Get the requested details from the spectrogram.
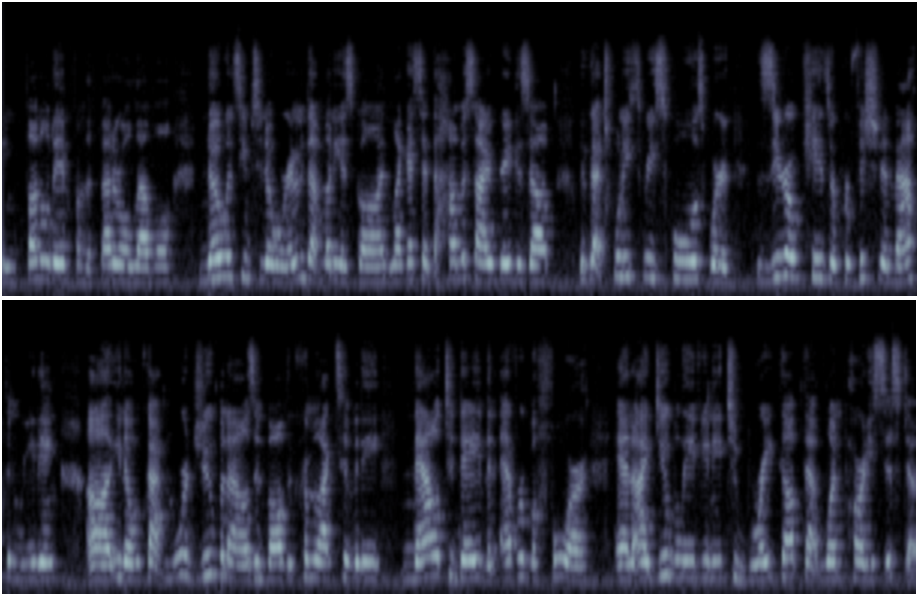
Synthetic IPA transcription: ɪ̃ŋfʌ̃ɾl̩ˠdɪ̃nfɹʌ̃mðəfɛɾə˞l̩ˠlɛvl̩ˠnoʊwʌ̃nsĩmz̥tʰɨnoʊwə˞ɛ̃ñʌvðət̚mʌniɨzɡɔ̃nlaɪkaɪsɛd̪̚ðɨhɑmɨsaɪd̚ɹẽɪɾɨzʌp̚ | wivɡɑtʰw̥ɛ̃ɾ̃iθɹiskulˠzwə˞ | zɪɹoʊkʰɪdzə˞pʰɹ̥əfɪʃɨ̃nɨ̃nmæθɨ̃nɹiɾɪ̃ŋʔʌjɨñoʊwivɡɑt̚mɔɹd͡ʒʉvɨ̃naɪlˠzɨ̃ɱvɑlˠvd̃kʰɹ̥ɪ̃mənl̩ˠæk̚tʰɪvɨɾi | naʊtʰɨdeɪðɨ̃nɛvə˞bəfɔɹ | ɨ̃naɪdɨbəlivjɨnid̚tʰɨbɹeɪkʌp̚ðɨt̚wʌ̃npʰɑɹɾisɪstɨ̃m

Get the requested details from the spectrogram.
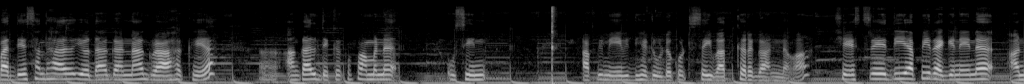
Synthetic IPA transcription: bad̪jejəsand̪ʱaɦajoːd̪aːɡanːaːɡɾaːɦəkəjə | a̰ŋɡald̪ekəkəpamənə | usin | apimeːʋid̪iɦəʈəuɖəkoʈə̥səiʋat̪kəɾəɡanːə̰ʋa̰ | ʃeːst̪ɾejəd̪iːapiɾæɡenenəan

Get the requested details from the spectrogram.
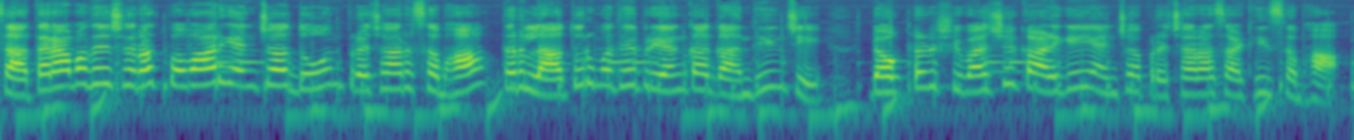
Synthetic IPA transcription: sat̪aɾjaməd̪ʱːjeɕəɾət̪̚pəʋaɾjaɲt͡ɕjad̪onpɾət͡ɕaɾsəbʱat̪əɾlat̪uːɾməd̪ʱjepɾijəŋkaɡãnd̪ʱiɲt͡ɕiːɖɔk̚ʈəɾɕiʋat͡ɕiːkaɭɡejaɲt͡ɕjapɾət͡ɕaɾasaʈʰiːsəbʱa̰

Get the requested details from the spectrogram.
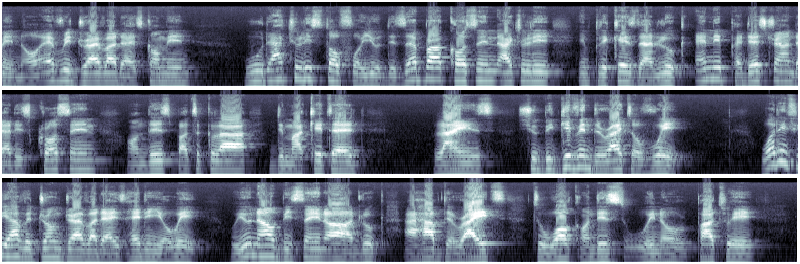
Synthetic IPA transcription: ɪ̃nɔɛvɹidɹaɪvə˞ðatiz̥kʌmɪ̃n | wudak̚t͡ʃuəlistɔpfɔjuðɨzɛbəkʰɔsɪ̃nak̚t͡ʃuəli | ɪ̃mpliketsðatlukɛnipʰɛdɛstɹ̥iãndaɾiz̥kʰɹ̥ɔsɪ̃ŋ | ɔ̃nðɪspatikjulədimakʰetɛd | lãɪ̃ns | ʃud̚biɡivɨ̃nðəɹaɪtɔvwe | wɔɾifjuavədɹɔ̃ŋk̚dɹaɪvəðatiz̥hɛdɪ̃ŋjɔwe | wɪljunaʊbiseɪ̃ŋaluk | aɪɦavðəɹaɪt | tʰːuwɔkʰɔ̃nðɪsjunopʰatwe

